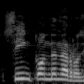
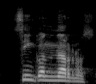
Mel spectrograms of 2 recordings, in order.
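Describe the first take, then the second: First: "sin" lifted high and emphatic; stress on sin. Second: Said in the usual way. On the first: Shown as a demonstration. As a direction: lift "sin" to drive it home. (énfasis en "sin", más agudo)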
